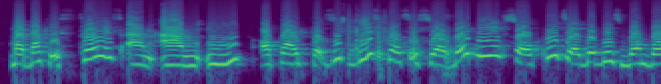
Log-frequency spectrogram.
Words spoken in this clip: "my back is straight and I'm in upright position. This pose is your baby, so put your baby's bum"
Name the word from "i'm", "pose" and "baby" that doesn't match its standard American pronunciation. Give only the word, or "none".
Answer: pose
